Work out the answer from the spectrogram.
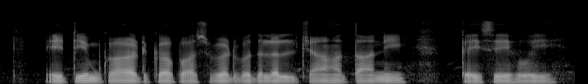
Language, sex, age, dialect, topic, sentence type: Bhojpuri, male, 18-24, Northern, banking, question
